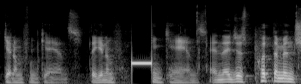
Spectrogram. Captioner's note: beep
